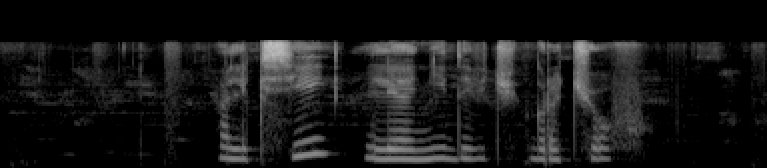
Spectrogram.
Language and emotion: Russian, neutral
